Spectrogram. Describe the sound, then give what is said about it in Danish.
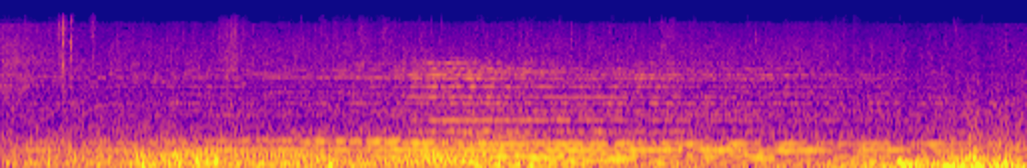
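Heavy rain pours down in a dense, continuous hiss of drops that holds a nearly constant loudness throughout, with no pause or let-up. “det regner meget, mand. Jeg skal også godt taget regnjakke med.”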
